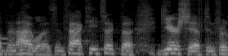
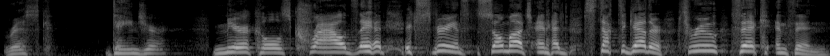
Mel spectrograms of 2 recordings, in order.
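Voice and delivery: louder and higher, slowing on the last words; rising preaching climax; 5 semitones higher, 5 dB louder, slower than usual. Acted. Preacher recalls the disciples' years, building loud. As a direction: build the list to a peak.

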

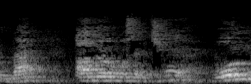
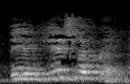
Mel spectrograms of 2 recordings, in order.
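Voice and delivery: loud, high proclamation of engagement ring; announced loudly; 10 semitones higher, 8 dB louder than usual. Retold or imitated. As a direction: broadcast it to the whole shop. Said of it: "but he didn't whisper".

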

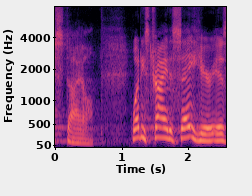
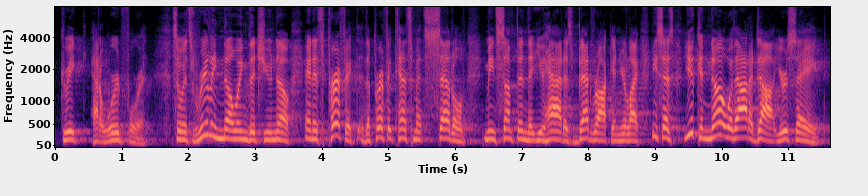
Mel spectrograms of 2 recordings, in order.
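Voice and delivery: ordinary delivery

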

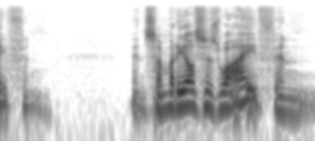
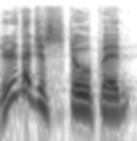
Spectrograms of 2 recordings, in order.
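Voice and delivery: ordinary talk, nothing marked

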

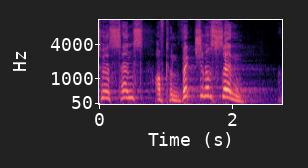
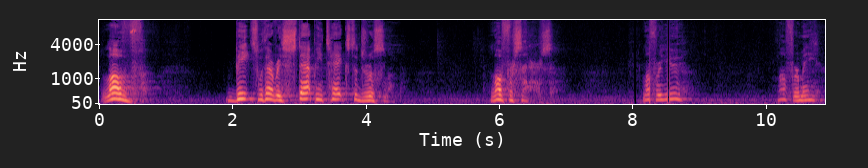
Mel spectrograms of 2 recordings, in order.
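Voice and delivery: tender hush; 3 semitones lower, 4 dB quieter than usual. Acted. Tender reflection on love.

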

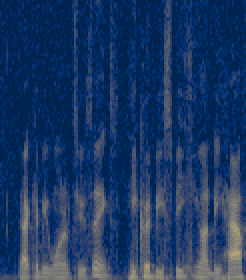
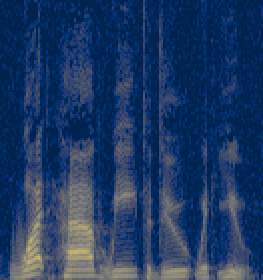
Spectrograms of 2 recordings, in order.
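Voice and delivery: slow, louder shout of the demon; mock demon cry; 3 semitones higher, 10 dB louder, much slower than usual. Preacher acting the demon's slow cry. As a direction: drag it out like a demon crying out. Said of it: "What does he say?".

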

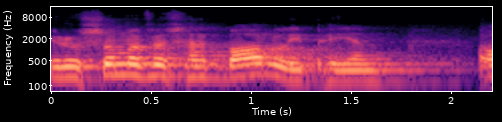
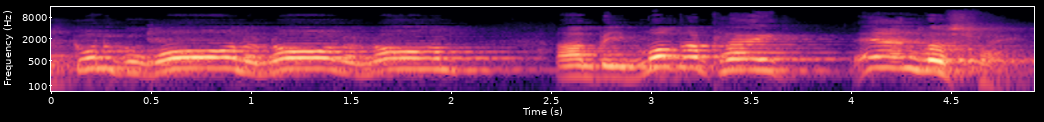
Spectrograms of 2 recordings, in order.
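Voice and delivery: louder sermon delivery climbing high; forceful preaching; 6 semitones higher, 6 dB louder than usual. Real, not acted. Preacher warns that sorrow will be multiplied, forceful rising preaching. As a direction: build in pitch as you pile it up.

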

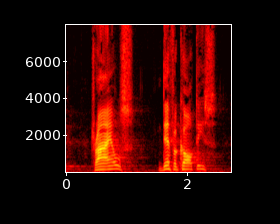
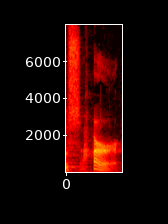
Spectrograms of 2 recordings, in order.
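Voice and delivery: normal talking voice

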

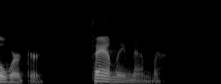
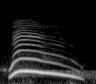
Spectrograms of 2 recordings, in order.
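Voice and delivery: high, loud whoop cut short; one big woo before the bad news; mock whoop; 15 dB louder than usual. Churchgoer whooping before the boss's call. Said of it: "you're just like".

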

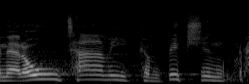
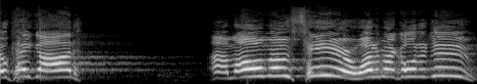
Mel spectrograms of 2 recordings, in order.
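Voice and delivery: loud, high, pleading call; anxious cry to God; 9 semitones higher, 20 dB louder than usual. Retold or imitated. Panicked prayer while driving.

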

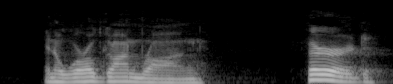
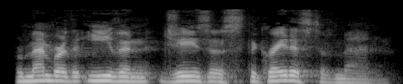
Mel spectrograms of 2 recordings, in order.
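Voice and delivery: normal talking voice

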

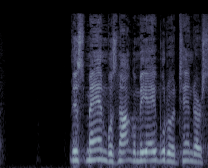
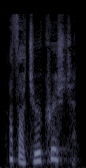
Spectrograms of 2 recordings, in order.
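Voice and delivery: very soft, hushed quote; quiet rebuke; 13 dB quieter, faster than usual. Retold or imitated. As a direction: let the reproach land almost under the breath. Preacher repeats the coworker's rebuke.

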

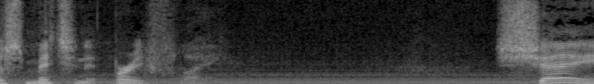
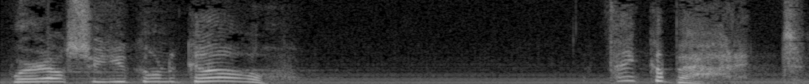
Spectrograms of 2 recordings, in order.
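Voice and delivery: sharply higher, urging question; pleading high question; 12 semitones higher than usual. Real, not acted. Preacher urging the congregation, high and urgent.

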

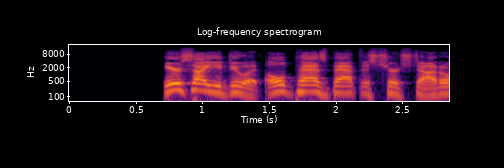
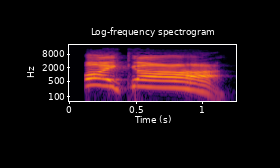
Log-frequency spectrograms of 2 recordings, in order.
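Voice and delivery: loud call across the room; 11 semitones higher, 9 dB louder than usual. Real, not acted. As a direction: shout a name to someone far off. Calls out to someone off-mic.

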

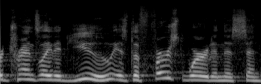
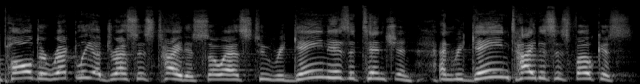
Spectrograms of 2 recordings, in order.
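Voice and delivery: ordinary talk, nothing marked

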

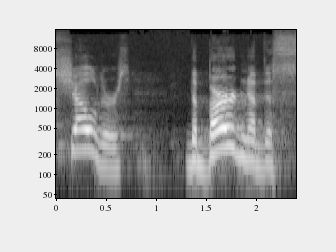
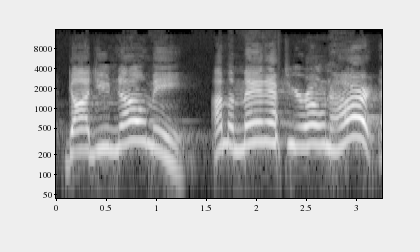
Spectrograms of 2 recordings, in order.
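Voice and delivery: David's plea; 5 semitones higher, 5 dB louder than usual. Retold or imitated. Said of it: "That's David, right?".

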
